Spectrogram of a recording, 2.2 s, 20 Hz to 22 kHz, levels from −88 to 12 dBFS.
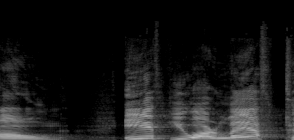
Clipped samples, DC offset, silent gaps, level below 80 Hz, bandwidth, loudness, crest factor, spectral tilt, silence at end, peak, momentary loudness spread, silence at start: under 0.1%; under 0.1%; none; -80 dBFS; 16 kHz; -26 LUFS; 16 dB; -3 dB/octave; 0 s; -12 dBFS; 9 LU; 0 s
